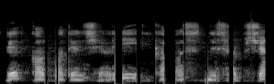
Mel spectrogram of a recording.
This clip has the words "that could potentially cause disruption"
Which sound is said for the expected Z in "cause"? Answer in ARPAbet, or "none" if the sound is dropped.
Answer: S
